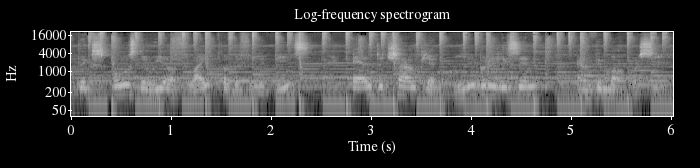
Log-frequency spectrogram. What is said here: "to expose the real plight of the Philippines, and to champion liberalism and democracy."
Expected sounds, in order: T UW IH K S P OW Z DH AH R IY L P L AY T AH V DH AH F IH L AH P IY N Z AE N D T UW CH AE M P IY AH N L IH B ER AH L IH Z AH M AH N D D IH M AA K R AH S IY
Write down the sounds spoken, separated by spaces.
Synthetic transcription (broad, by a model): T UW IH K S P OW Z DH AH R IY L F L AY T AH V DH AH F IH L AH P IY N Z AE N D T UW CH AE M P IY AH N L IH B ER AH L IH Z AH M AH N D D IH M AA K R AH S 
